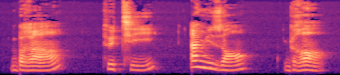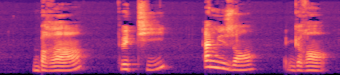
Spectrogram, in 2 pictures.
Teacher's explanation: These descriptives end in consonant, but the consonant is not pronounced, whereas in feminine they were pronounced.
